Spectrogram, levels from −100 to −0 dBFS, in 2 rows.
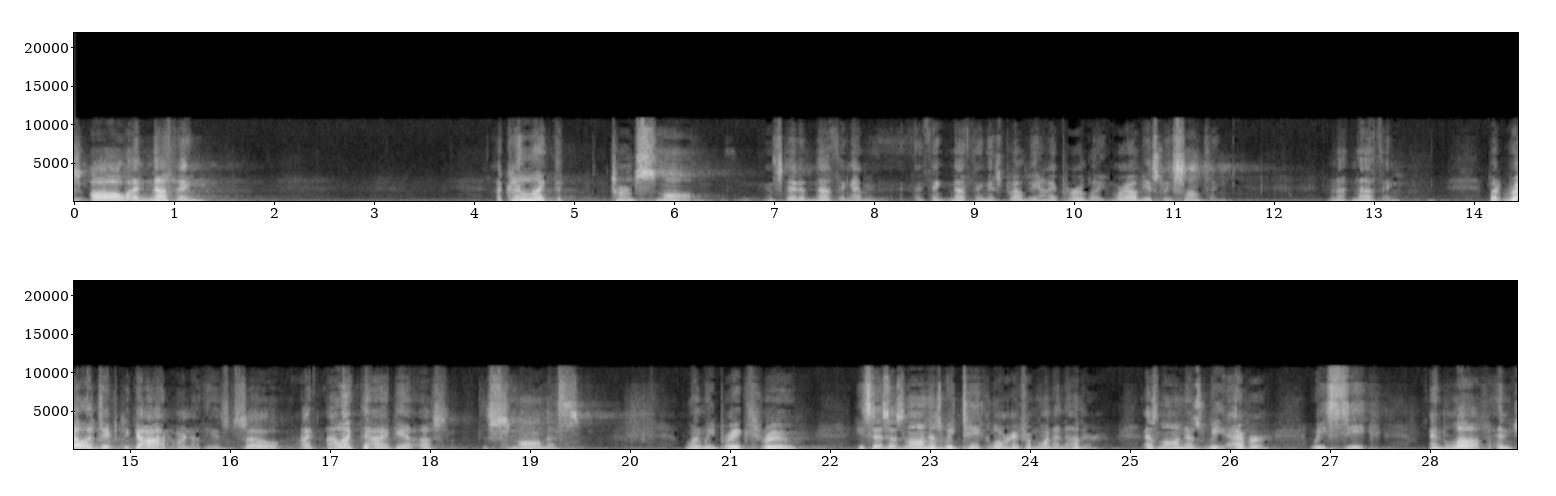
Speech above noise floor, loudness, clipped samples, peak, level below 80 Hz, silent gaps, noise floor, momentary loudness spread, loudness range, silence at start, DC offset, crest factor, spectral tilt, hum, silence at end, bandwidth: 35 dB; -23 LUFS; under 0.1%; -2 dBFS; -56 dBFS; none; -58 dBFS; 17 LU; 8 LU; 0 s; under 0.1%; 22 dB; -4.5 dB/octave; none; 0 s; 11 kHz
